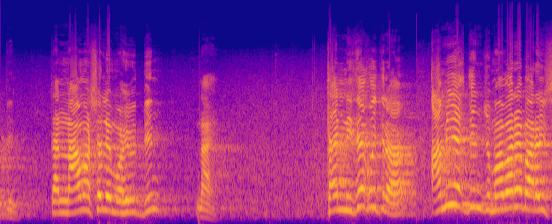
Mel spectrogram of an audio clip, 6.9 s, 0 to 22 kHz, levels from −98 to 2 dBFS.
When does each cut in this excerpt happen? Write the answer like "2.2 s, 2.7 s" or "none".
5.2 s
